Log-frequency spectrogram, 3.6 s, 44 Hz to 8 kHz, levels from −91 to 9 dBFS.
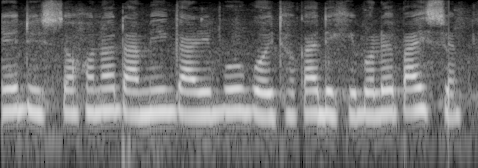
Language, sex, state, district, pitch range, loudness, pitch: Assamese, female, Assam, Sonitpur, 235-255 Hz, -12 LUFS, 245 Hz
